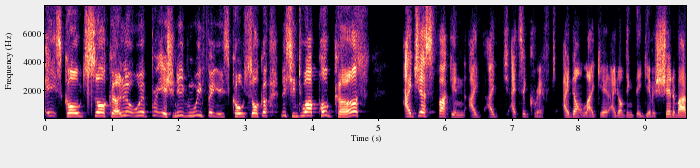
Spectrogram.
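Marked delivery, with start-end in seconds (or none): 0.0-4.9 high mock British accent; mock British podcasters. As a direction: lampoon two Brits pandering in a put-on British voice. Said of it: "It's like".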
